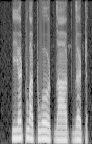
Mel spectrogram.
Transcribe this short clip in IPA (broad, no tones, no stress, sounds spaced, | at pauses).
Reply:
j ə ʈ w a ʈ w oː ʈ d aː ʈ d ə ʈ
